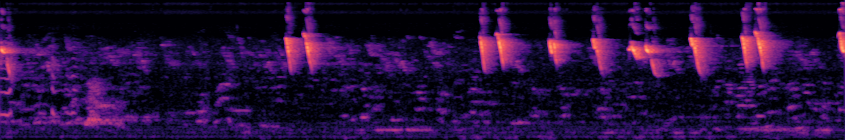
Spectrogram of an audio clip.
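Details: Live song of a saffron finch: a few soft notes, one doubled chirp, then a steady run of high, sharp, downward-sweeping chirps roughly every half second.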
